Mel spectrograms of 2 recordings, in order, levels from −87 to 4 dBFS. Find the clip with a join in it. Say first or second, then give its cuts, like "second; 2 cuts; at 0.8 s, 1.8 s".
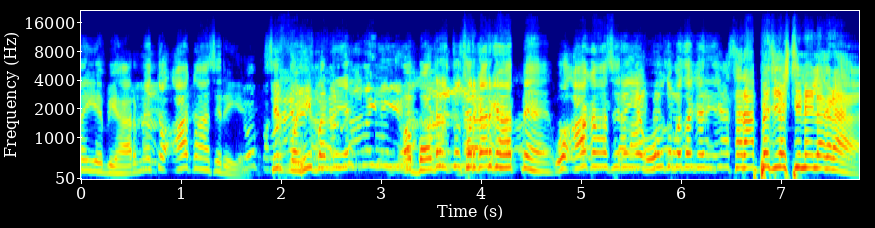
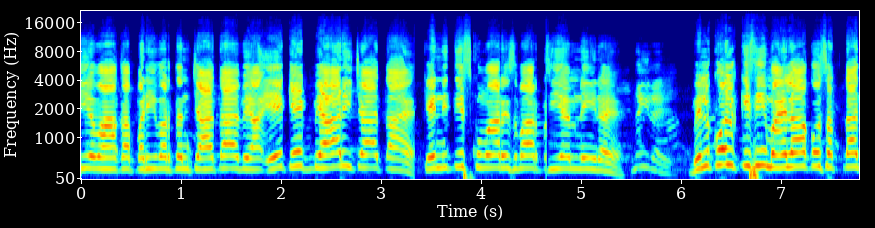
second; 2 cuts; at 3.3 s, 4.6 s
